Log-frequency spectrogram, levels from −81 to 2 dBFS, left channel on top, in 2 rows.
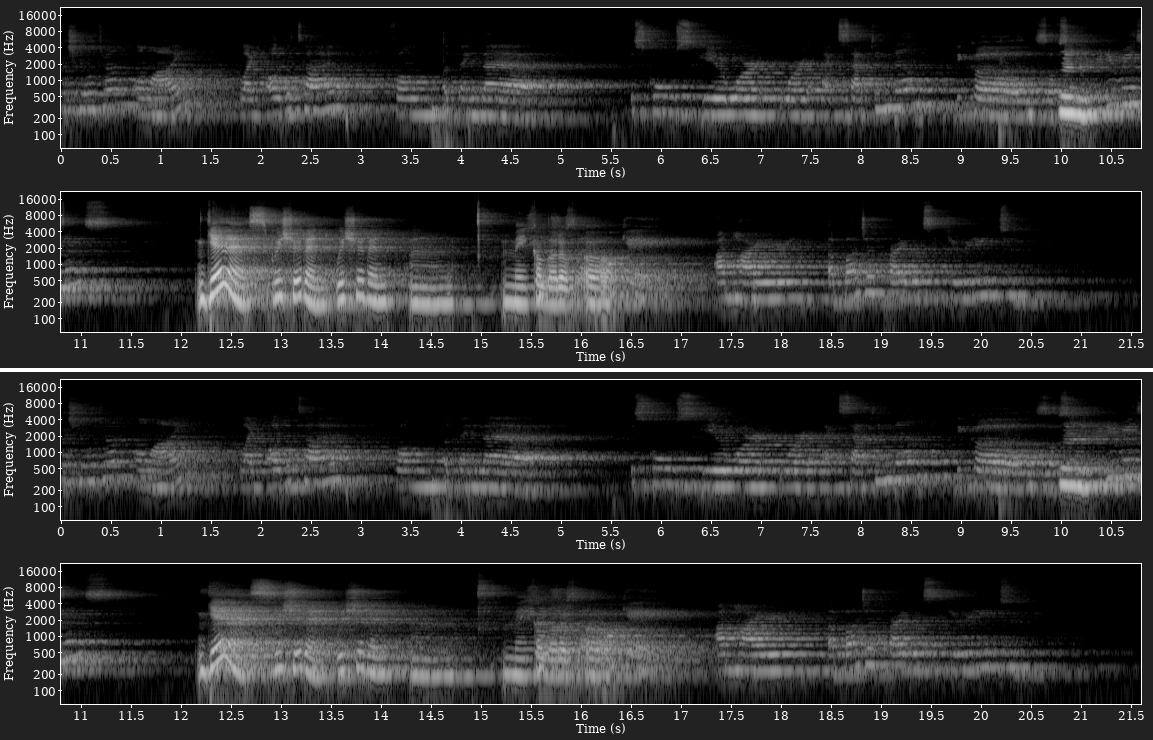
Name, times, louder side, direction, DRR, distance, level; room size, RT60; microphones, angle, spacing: voice 1, 0.0-1.4 1.8-2.9 3.3-4.8 5.7-11.3 15.4-16.9 17.3-20.5, left 1 dB, 25° left, 0 dB, 1.2 m, -39 dB
voice 2, 10.0-10.3 12.2-14.8 15.2-16.3, left 6 dB, 55° left, 6 dB, 0.3 m, -25 dB
12.0 x 4.1 x 7.9 m, 2.6 s
head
